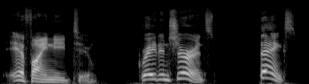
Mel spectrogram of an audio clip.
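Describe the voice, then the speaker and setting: A man's voice: high voice, wildly swooping pitch, unhurried, pushed and bright, dry recording, pitched above the performer's own voice, full character voice. A male narrator acts out an arrogant, moneyed male villain in an audio story. He is cold and sly, taunting with pompous self-assurance. The sound is close and dry. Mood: smugly menacing. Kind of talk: audio fiction character dialogue.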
